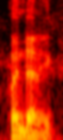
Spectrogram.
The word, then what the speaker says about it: Clendening: Is that am I pronouncing that right? Clendening, it was close. Clendening.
